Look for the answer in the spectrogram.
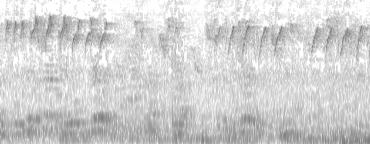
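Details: Purple sunbird chirping and singing among forest trees in spring, north-west Pakistan, pouring out long rapid strings of thin, high upward-curving notes, with softer low sounds beneath.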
